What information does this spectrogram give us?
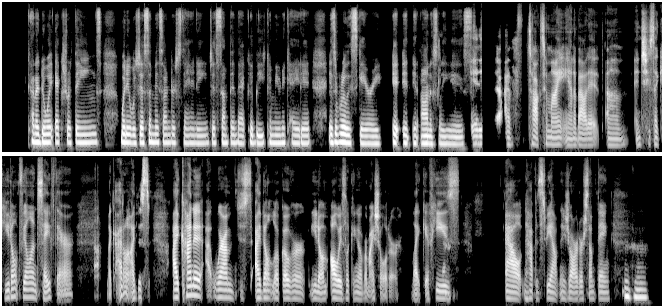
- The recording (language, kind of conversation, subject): English, unstructured, How can I handle a recurring misunderstanding with someone close?
- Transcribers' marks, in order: tapping; other background noise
